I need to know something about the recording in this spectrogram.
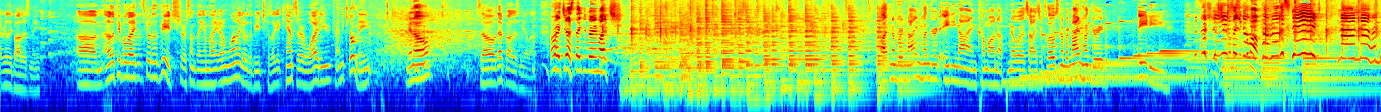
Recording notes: Ask Roulette is a conversation series in which strangers ask each other questions on stage. This excerpt is from our July show at Housing Works Bookstore in New York City.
